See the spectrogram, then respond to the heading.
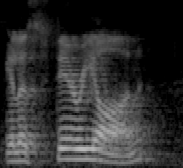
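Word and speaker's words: elasterion (ἱλαστήριον): It's spelt with an I, not an H. It's elasterion. Elasterion.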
